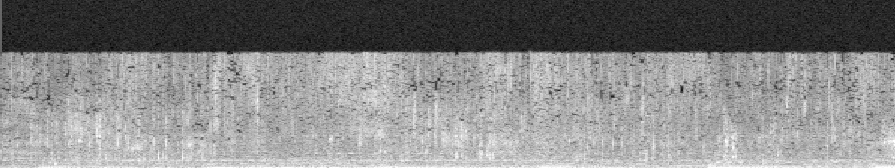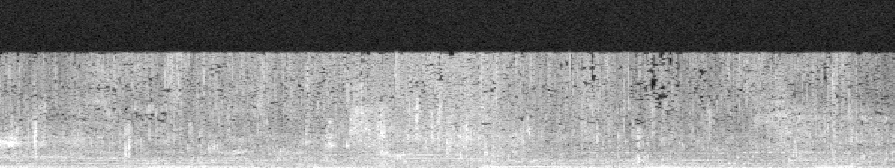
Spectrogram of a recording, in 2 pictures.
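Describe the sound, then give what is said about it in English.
Thick, sticky honey drips and is scooped into Pooh's mouth in a steady wet churn, dripping down his face and nose, with soft squelches and splashes continuing throughout and no voices. “It drips down his face and nose as he scoops it into his mouth.”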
